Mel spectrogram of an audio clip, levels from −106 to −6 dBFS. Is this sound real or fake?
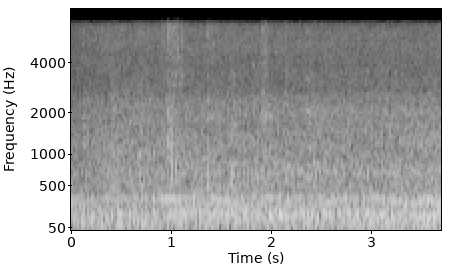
real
